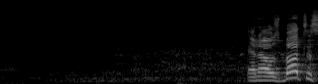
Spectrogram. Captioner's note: laughter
